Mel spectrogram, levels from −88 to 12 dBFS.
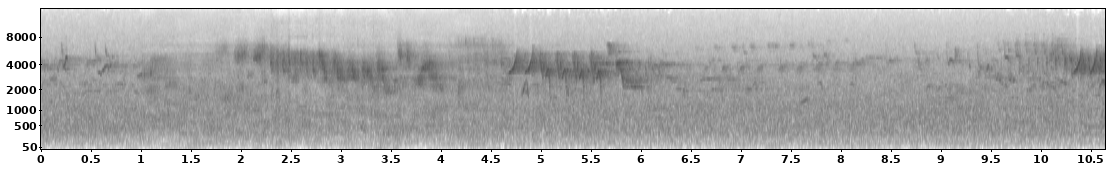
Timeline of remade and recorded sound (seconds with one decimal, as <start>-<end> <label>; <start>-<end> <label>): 0.0-1.0 recorded; 1.0-4.6 remade; 4.6-10.6 recorded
